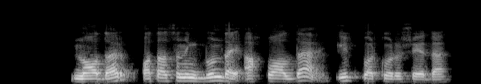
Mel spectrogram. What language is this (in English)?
Uzbek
